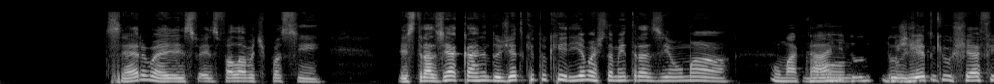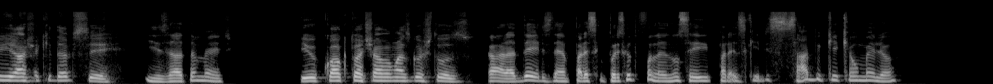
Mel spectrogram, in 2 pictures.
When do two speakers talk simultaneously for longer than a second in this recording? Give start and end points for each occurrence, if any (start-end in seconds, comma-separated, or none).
8.0-9.4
